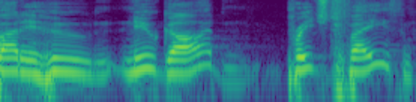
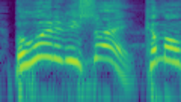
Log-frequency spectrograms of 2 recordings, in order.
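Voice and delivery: normal talking voice

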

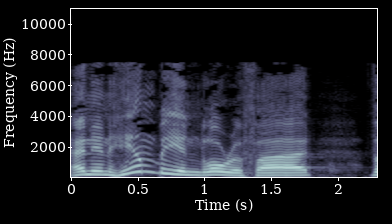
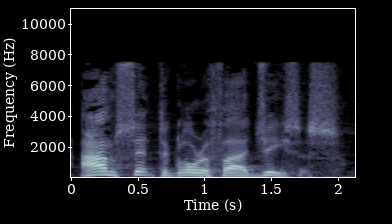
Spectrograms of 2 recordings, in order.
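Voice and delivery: quiet voice of the Spirit; 5 semitones lower, 4 dB quieter than usual. Retold or imitated. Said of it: "He told me".

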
